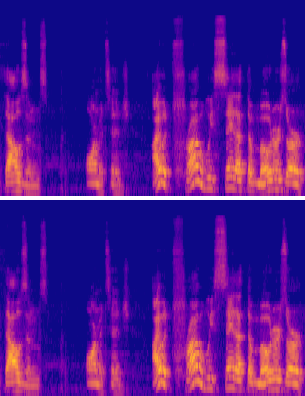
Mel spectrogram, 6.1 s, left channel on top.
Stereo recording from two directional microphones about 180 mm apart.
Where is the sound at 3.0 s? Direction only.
40° left (ahead or behind).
